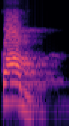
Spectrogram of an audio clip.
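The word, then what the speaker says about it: calm: ये क्लाइन नहीं है। काम इसमें एल साइलेंट जाता है। आगे हम एल का जब पढ़ेंगे तो पता लग जाएगा एल साइलेंट कब रहता है। ये क्या है? काम। काम मतलब का की ध्वनि लंबी आएगी।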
